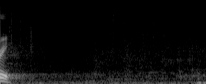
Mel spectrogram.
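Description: A man's voice through a microphone ends its word with a falling pitch right at the start. Then comes quiet room tone with faint soft rustling from the Bible's pages being handled, and a brief soft knock at the very end.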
